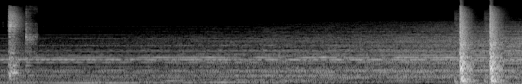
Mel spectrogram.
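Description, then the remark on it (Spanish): A sharp slap rings out at the start, then after a pause two quick smacks land in succession as a bug is swatted with a rolled-up Cinemanía magazine after glue is put on it. “Echa el pegamento y le pego con la cinemanía.”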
